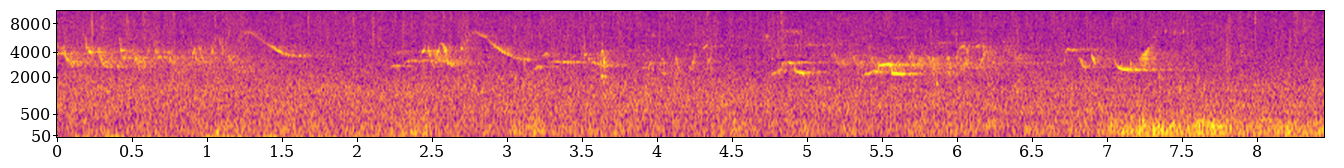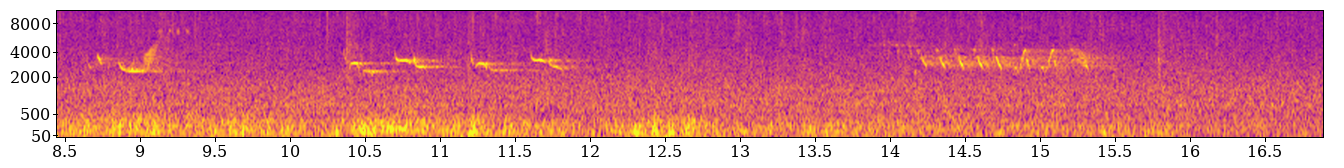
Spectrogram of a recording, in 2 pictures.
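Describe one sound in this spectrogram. A small bird chirps in short, high squeaky calls.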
